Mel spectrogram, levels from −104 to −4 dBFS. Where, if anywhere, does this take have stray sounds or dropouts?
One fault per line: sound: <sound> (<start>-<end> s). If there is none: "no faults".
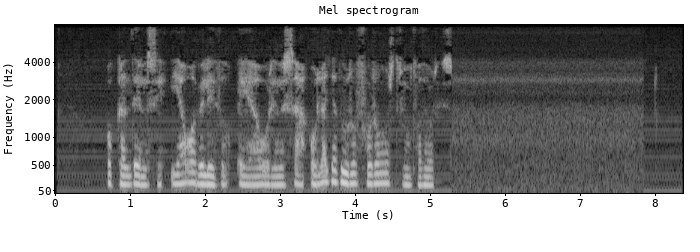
no faults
